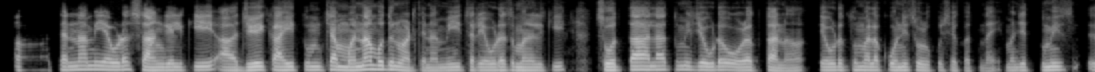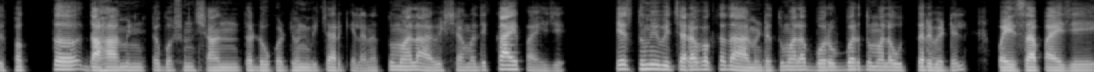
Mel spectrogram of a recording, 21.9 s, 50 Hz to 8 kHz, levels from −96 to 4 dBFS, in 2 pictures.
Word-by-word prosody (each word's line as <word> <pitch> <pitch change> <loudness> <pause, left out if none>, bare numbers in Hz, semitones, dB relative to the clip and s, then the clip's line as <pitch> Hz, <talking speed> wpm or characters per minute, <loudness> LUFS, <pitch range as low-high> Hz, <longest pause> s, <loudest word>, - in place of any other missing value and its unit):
अ, - - -4 0.4
त्यांना 150 +2 +1
मी 160 0 +1
एवढंच 150 +1 +1
सांगेल 135 0 +3
की 145 +1 0
आज 130 -3 -1
जे 140 +3 +5
काही 140 -1 +3
तुमच्या 145 +1 +1
मनामधून 160 +3 +4
वाटते 125 -2 -1
ना, 120 0 -3
मी 130 +2 -1
तर 135 - -3
एवढंच 130 +1 0
म्हणेल 130 -1 0
की 145 +3 -6 0.4
स्वतःला 150 +3 +3
तुम्ही 155 0 -3
जेवढं 145 -1 0
ओळखता 130 -2 0
ना, 115 +1 -5 0.2
तेवढं 135 0 -1
तुम्हाला 140 -1 0
कोणीच 135 0 -3
ओळखू 125 0 -4
शकत 120 -1 -11
नाही. 110 -1 -13
म्हणजे 125 +1 -4
तुम्हीच 145 +2 -2 0.4
फक्त 140 +5 -5 0.3
10 135 -1 +5
मिनिटं 130 0 -4
बसून 135 +1 -7
शांत 125 0 -3
डोकं 125 0 -3
ठेवून 130 -1 -1
विचार 125 +1 -3
केला 115 -1 -9
ना, 120 - -7
तुम्हाला 150 -1 +1
आयुष्यामध्ये 130 +2 -5
काय 170 -1 +7
पाहिजे, 115 -3 -9 0.6
हेच 180 -2 +3
तुम्ही 185 0 +5
विचारा 155 -2 +3
फक्त 160 +2 -3
10 155 -6 +3
मिनिटं. 120 0 -2
तुम्हाला 150 +1 0
बरोबर 140 +2 0
तुम्हाला 145 -2 0
उत्तर 135 +1 0
भेटेल, 130 +4 -3 0.3
पैसा 125 0 +4
पाहिजे 125 0 0
135 Hz, 160 wpm, -23 LUFS, 125-145 Hz, 0.6 s, काय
